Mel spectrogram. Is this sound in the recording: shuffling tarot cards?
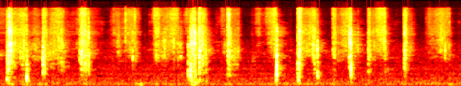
yes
